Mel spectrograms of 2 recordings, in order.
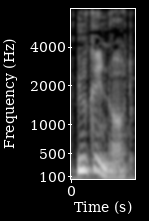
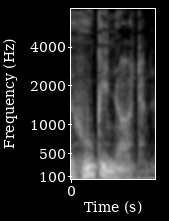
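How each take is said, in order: First: The word starts without an H sound. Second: The word starts with an audible H sound. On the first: The speaker calls it right. "derfor er H'et stumt og vil så hedde Huguenot" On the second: The speaker calls it wrong. "og ikke Huguenot"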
